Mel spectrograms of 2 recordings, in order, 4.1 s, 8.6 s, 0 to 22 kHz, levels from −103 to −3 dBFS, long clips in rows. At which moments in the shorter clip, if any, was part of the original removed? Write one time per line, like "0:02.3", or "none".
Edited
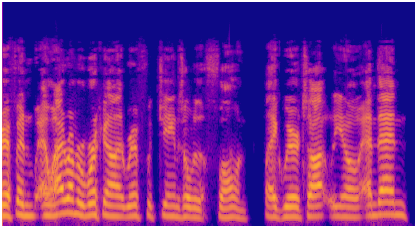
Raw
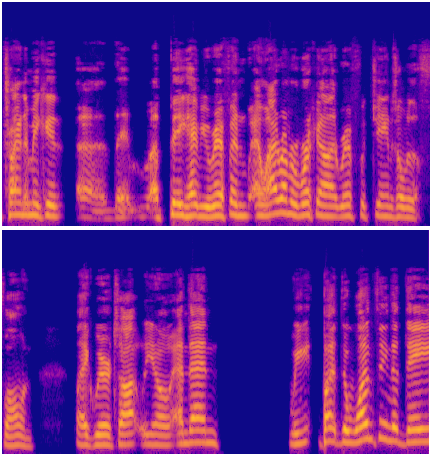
0:02.5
